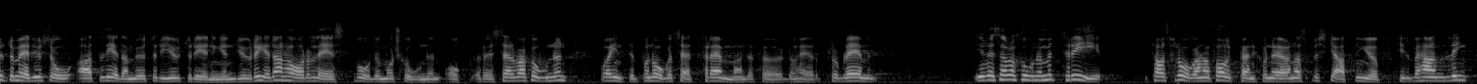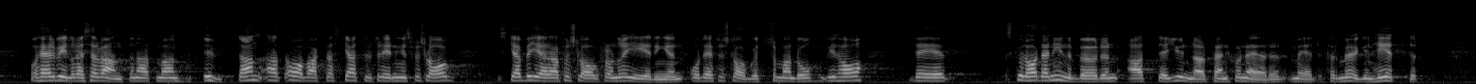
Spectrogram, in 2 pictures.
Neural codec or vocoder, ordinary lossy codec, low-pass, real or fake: none; MP3, 48 kbps; 7.2 kHz; real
